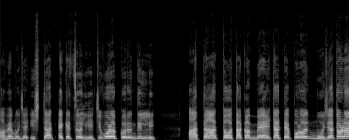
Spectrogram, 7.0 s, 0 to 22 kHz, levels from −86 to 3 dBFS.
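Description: No technical faults are audible anywhere in this speech recording.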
